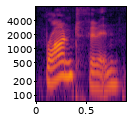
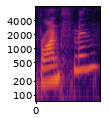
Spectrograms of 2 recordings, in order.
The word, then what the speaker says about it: Bronfman: brothman brontman brontman senior I don't know how to say it bronfman cuz that f is just sitting right in the middle like that F BR the F needs to walk away the F needs to go f off go f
